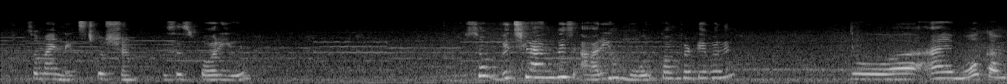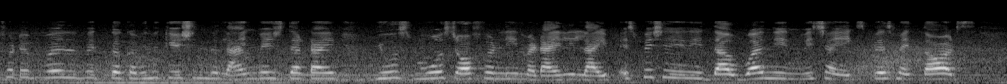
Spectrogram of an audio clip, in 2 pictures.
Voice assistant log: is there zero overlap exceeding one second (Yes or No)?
Yes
